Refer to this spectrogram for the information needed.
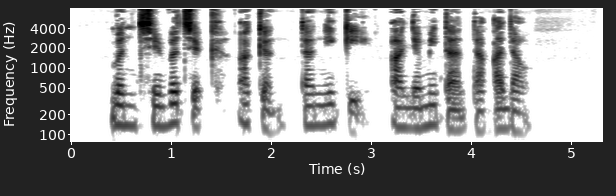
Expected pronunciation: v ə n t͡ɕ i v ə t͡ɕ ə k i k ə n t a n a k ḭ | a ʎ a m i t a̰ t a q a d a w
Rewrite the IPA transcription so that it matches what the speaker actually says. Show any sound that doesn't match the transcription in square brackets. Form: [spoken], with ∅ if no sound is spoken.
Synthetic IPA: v ə n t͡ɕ i v ə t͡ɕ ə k [a] k ə n t a n [i] k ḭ | a ʎ [ə] m i t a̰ t a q a d a w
